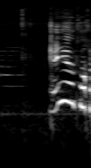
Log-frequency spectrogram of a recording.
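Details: Cat giving a short, bright meow that rises and then falls, followed at once by a brief second note, with faint ticking before it.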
